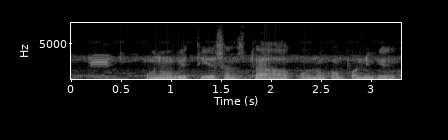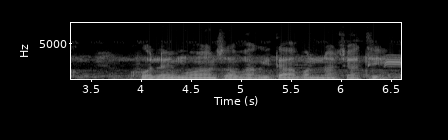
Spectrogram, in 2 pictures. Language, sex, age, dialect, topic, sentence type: Chhattisgarhi, male, 18-24, Eastern, banking, statement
